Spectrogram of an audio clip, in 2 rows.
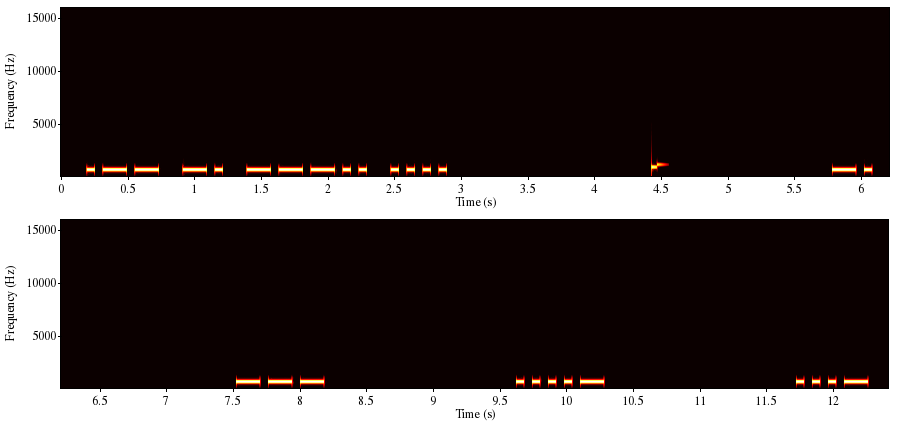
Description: Morse code, heard as a keyed tone, about 20 wpm, spaced as for 9 wpm, 700 Hz. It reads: WN8H NO4V
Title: USA Call Signs - 4 Characters - 8x Character Spacing - 20wpm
